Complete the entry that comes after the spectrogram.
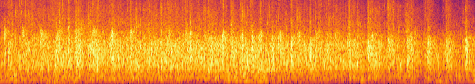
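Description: Audience applause welcoming Senator Edward J. Markey to the podium at a government affairs forum, a steady, dense wash of clapping from a sizable crowd that holds at an even level throughout.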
